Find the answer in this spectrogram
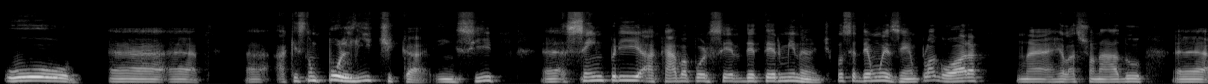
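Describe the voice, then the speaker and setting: Male interviewer, mid pitch, winding hesitant questions, many fillers. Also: a little mellow.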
